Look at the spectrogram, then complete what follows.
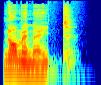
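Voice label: "nominate", British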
